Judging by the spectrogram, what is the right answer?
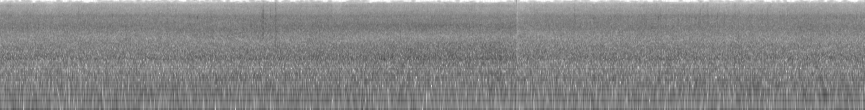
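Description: Steady rush of a small mountain creek's flowing water, an even unbroken noise with no separate events.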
